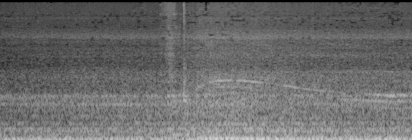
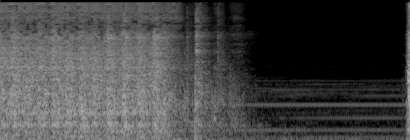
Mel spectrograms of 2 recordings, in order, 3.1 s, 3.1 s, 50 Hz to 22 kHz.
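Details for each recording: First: 1993 S10 Blazer V8 after engine install, running a little hot, noisy alternator: deep, steady low rumble with even firing through a light rev, no knocks or ticks; great oil pressure, sounds good. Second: 1993 S10 Blazer, first start after engine swap, battery charging: two long bursts of steady cranking with even compression beats, never catching; distributor found installed 180 degrees out, later fired off camera. Crank no start.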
